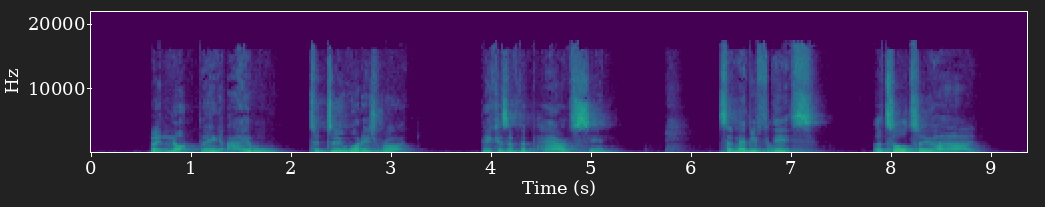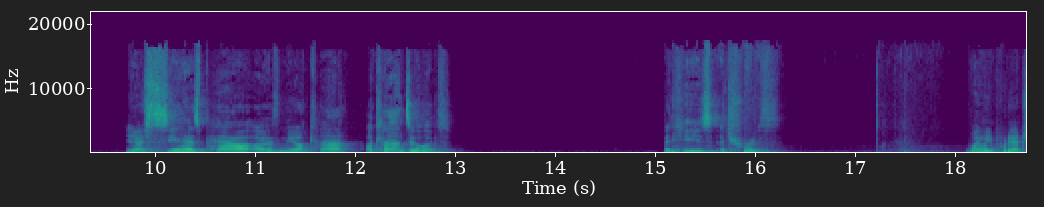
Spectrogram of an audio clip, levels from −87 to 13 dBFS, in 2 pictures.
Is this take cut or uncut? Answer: cut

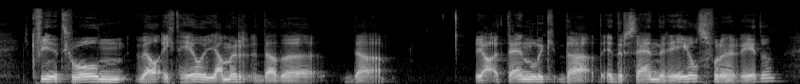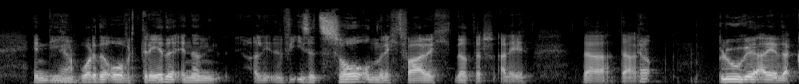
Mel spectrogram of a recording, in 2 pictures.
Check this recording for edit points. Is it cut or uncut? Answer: uncut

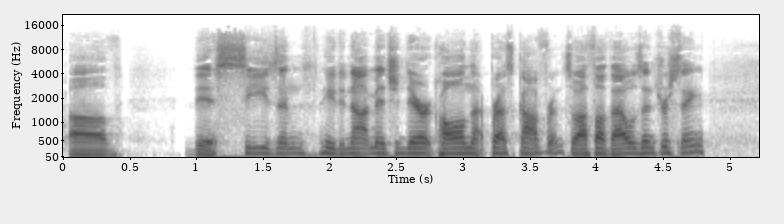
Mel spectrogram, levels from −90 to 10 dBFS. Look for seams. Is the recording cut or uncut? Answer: cut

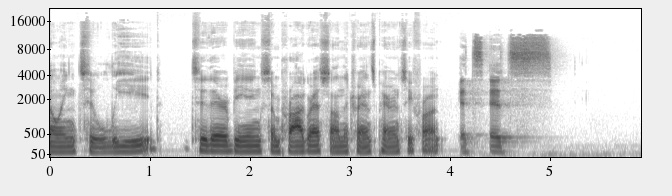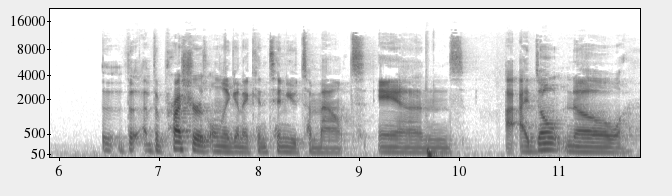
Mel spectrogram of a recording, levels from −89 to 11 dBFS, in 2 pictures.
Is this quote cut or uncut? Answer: cut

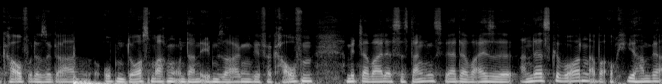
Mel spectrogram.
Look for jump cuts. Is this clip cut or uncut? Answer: cut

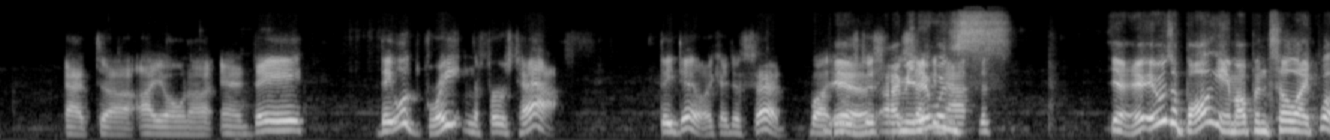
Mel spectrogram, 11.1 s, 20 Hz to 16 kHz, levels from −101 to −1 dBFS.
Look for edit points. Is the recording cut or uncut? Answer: uncut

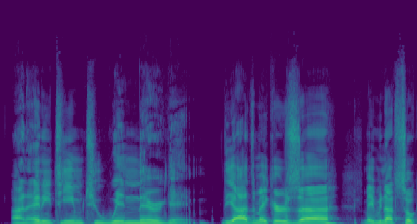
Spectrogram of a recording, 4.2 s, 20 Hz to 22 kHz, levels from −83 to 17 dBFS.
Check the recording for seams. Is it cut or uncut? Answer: cut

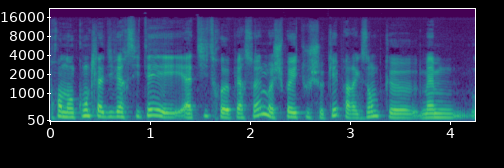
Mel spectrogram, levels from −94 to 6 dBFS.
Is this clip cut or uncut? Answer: uncut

